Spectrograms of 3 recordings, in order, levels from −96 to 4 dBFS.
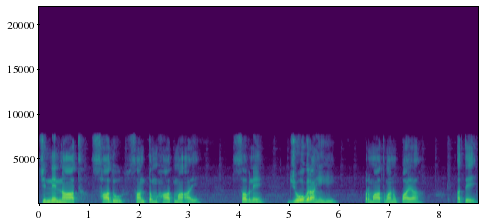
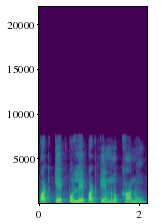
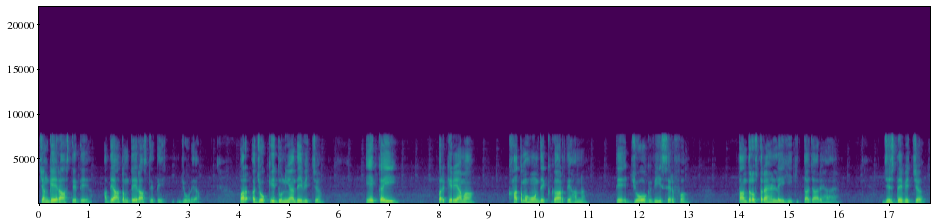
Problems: background sounds at intervals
